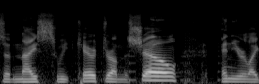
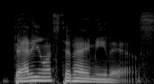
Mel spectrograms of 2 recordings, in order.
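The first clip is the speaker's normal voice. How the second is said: put-on rich, spoiled Beverly Hills girl voice; 5 dB quieter than usual. Describing a show character, a Beverly Hills girl; [name]'s Beverly Hills girl voice. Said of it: "she talked like this the whole time".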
